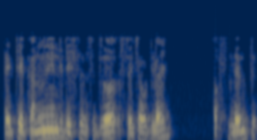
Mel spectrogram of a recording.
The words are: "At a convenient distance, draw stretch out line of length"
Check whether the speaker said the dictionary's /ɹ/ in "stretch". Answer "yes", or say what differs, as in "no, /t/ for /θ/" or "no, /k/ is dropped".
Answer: yes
